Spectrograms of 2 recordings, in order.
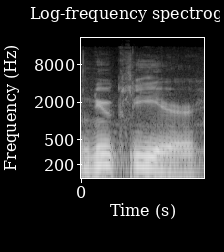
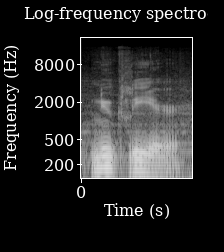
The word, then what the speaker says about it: nuclear: Nuclear las nuclear. It's so hard to truly pronounce that properly. Nuclear. Not nuclear. It's nuclear. Nuclear. Like new and clear.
